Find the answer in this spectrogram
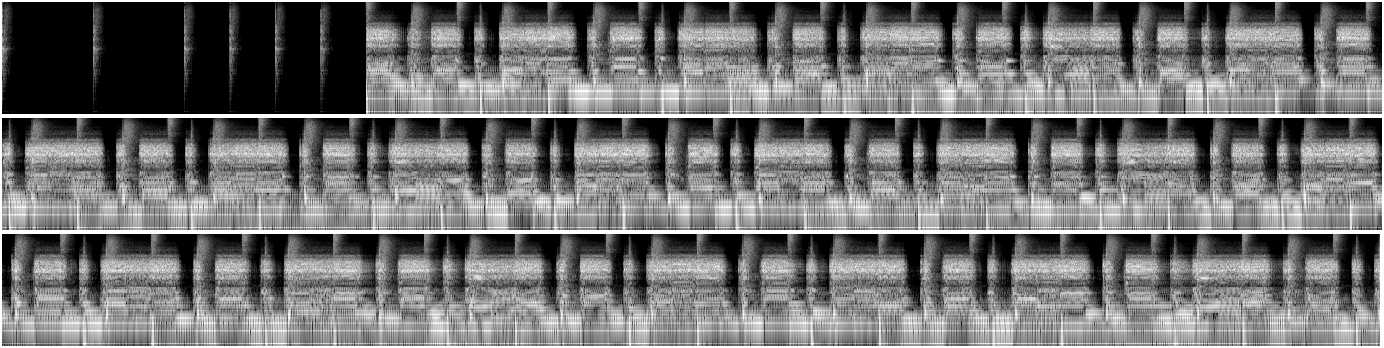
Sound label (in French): Créer un thème playback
